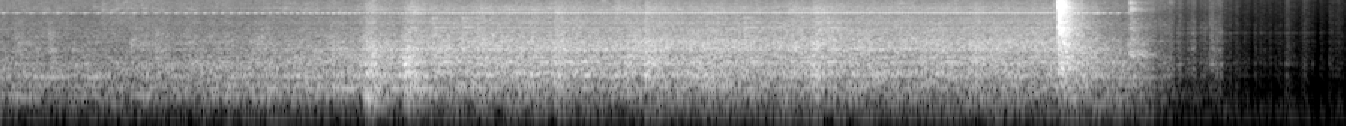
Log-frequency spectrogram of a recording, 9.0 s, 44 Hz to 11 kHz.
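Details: Powermatic 90 wood lathe, dated around 1959–1960, restored and fitted with a variable frequency drive and speed potentiometer: even whir with a faint high drive whine, no knocks or grinding, then spins down and stops cleanly; healthy lathe.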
